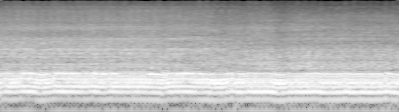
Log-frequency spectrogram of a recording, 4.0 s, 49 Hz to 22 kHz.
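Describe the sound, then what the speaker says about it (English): A Suzuki GSX-R 600/750 motorcycle engine, freshly fitted with a replacement transmission, runs steadily at close range as it is clicked into first gear, a loud continuous mechanical drone with light clatter throughout. "So I want to go ahead and I'll shift it in some gears now"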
